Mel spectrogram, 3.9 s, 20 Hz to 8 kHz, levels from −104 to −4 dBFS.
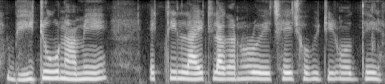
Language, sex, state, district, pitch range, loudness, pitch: Bengali, female, West Bengal, Alipurduar, 210-225 Hz, -17 LUFS, 215 Hz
